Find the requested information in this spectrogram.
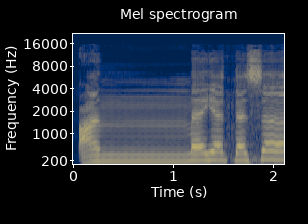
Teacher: Jangan terges gesa harus ditahan terlebih dahulu ya apalagi di sini ada mad wajib muttasil panjangkan sebanyak 4 harakat saja ya Meskipun sampai lima ya tapi kita patok saja empat ya jadi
